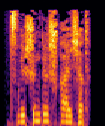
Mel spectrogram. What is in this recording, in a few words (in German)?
"zwischengespeichert", German; adjectives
